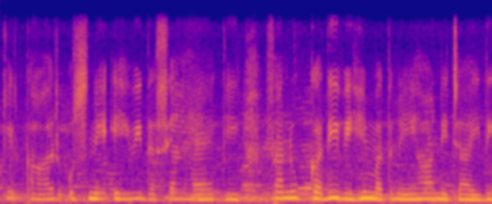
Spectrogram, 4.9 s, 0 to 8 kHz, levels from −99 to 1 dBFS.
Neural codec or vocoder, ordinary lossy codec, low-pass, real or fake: none; none; 7.2 kHz; real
